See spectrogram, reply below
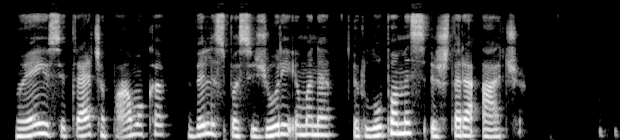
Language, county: Lithuanian, Kaunas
